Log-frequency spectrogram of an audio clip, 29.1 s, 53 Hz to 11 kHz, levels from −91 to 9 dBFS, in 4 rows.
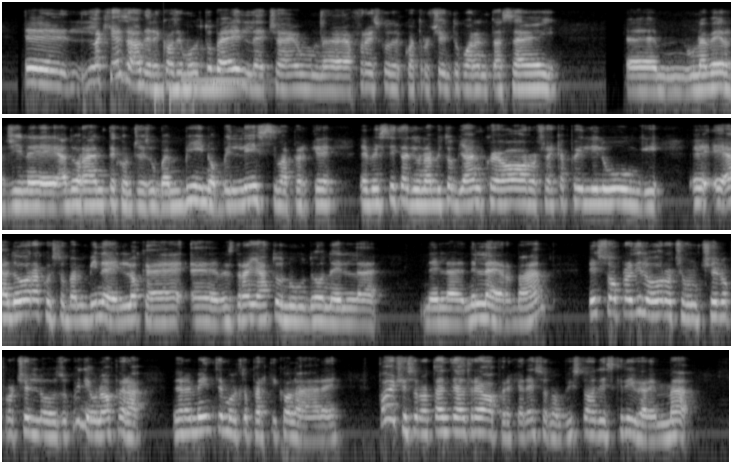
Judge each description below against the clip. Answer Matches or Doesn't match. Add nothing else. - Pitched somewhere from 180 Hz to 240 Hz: Matches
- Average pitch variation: Matches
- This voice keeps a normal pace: Matches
